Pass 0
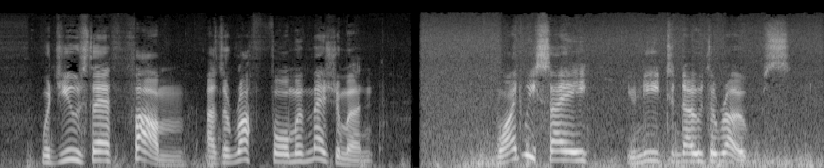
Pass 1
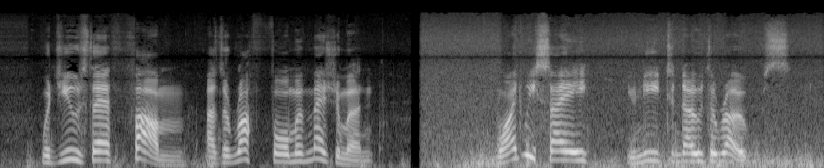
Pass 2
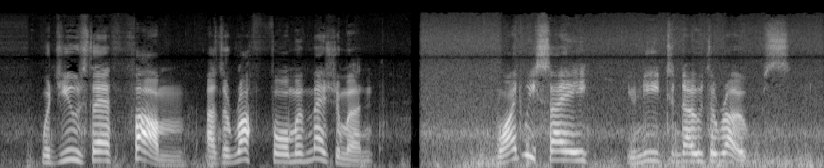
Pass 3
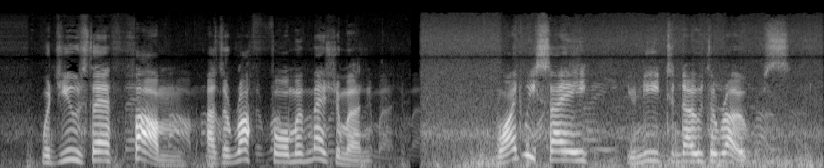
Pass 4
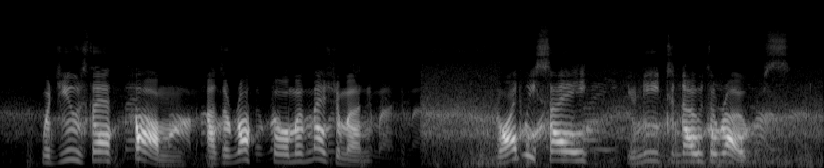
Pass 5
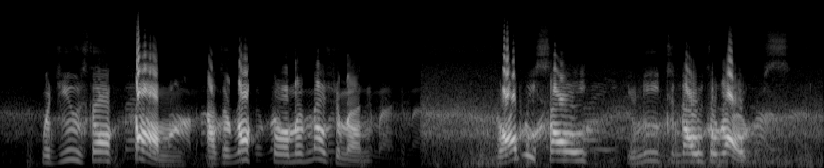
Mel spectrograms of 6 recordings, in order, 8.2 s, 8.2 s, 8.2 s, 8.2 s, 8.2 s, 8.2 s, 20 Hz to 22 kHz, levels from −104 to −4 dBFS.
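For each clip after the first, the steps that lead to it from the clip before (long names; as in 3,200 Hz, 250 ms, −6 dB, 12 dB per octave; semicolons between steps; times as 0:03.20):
notch filter 5,400 Hz, Q 5.1; level −2.5 dB
parametric band 860 Hz +13 dB 0.68 octaves
echo with shifted repeats 324 ms, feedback 35%, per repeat +48 Hz, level −24 dB; level −1.5 dB
envelope filter 700–1,400 Hz, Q 9.8, down, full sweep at −16.5 dBFS; level −2 dB
saturating transformer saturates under 2,800 Hz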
